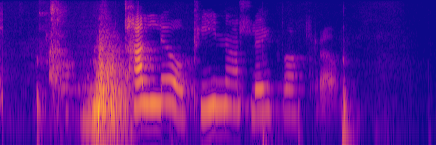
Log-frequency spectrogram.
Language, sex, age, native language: Icelandic, female, 7, Icelandic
